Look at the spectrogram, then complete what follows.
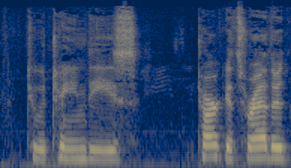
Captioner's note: speaking French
